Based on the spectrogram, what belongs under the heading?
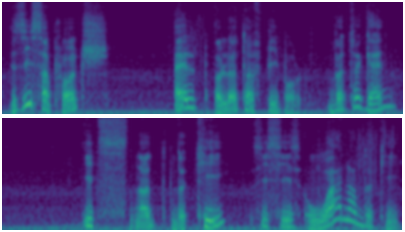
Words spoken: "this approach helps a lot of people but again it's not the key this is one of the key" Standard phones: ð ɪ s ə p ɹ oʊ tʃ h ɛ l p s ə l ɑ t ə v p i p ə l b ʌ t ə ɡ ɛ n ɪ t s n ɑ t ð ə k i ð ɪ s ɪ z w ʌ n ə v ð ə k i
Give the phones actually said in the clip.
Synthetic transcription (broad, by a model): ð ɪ s ə p ɹ oʊ tʃ h ɛ l p ə l ɑ t ə v p i p ə l b ʌ t ə ɡ ɛ n ɪ t s n ɑ t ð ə k i ð ɪ s ɪ z w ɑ n ə v ð ə k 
